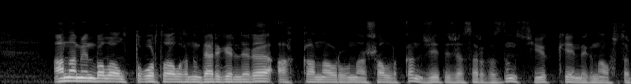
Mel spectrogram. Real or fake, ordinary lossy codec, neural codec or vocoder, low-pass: real; none; none; none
